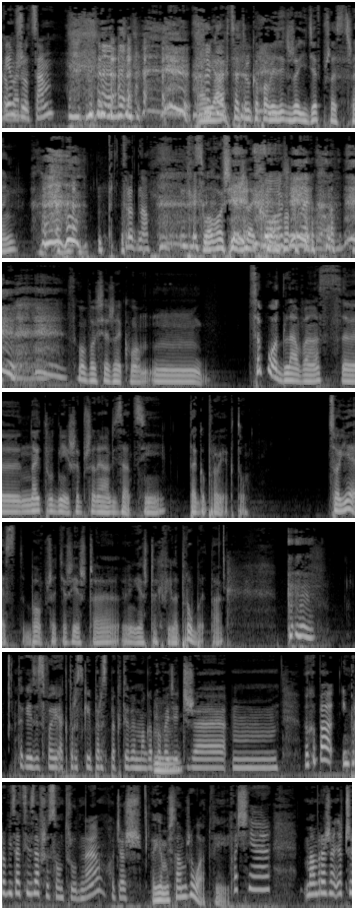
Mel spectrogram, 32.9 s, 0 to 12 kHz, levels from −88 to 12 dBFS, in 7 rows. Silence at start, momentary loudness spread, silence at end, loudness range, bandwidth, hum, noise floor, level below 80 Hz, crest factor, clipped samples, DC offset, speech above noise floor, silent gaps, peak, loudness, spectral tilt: 0 s; 13 LU; 0 s; 10 LU; 11.5 kHz; none; -71 dBFS; -46 dBFS; 22 dB; under 0.1%; under 0.1%; 46 dB; none; -4 dBFS; -25 LUFS; -5 dB/octave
